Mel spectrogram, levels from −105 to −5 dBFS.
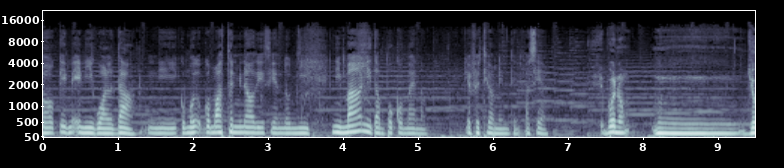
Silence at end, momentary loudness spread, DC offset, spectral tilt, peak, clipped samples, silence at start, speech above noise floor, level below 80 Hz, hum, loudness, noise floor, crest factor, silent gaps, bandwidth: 0 s; 10 LU; under 0.1%; -8 dB/octave; -8 dBFS; under 0.1%; 0 s; 22 dB; -46 dBFS; none; -27 LUFS; -48 dBFS; 18 dB; none; 12 kHz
